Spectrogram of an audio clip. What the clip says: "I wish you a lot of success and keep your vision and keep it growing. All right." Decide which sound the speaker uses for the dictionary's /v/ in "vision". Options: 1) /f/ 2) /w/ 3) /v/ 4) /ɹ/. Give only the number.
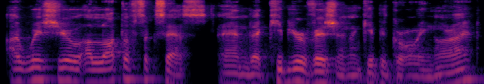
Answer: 3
